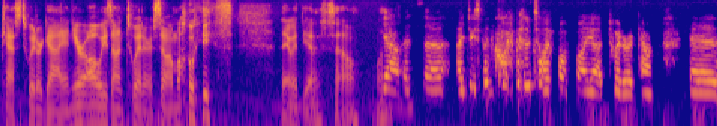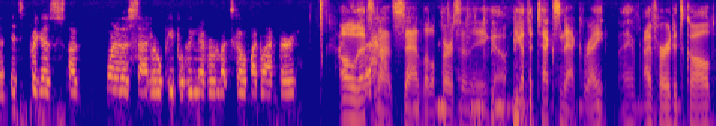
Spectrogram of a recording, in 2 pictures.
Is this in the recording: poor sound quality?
yes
